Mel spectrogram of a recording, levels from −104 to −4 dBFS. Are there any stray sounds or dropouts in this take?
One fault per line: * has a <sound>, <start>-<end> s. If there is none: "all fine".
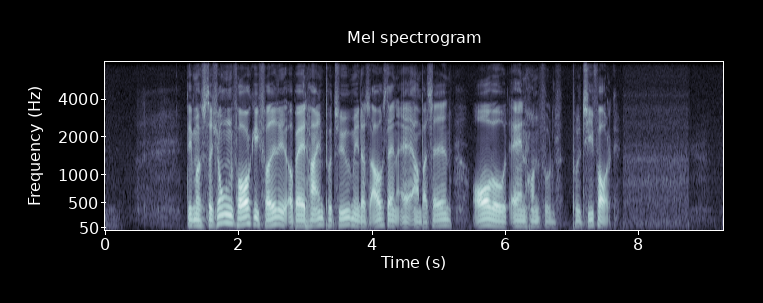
all fine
